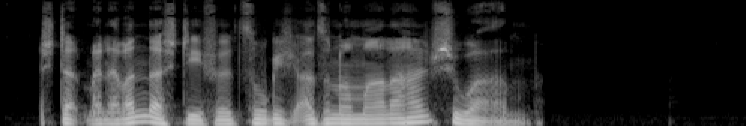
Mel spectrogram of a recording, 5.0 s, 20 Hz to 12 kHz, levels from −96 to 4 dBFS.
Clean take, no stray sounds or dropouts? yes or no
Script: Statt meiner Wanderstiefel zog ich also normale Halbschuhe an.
yes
